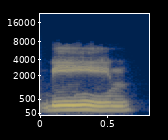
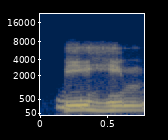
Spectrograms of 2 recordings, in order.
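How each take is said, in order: First: The middle h sound is dropped. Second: The middle h sound is clearly heard. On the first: The speaker calls it wrong. "tidak bim" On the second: The speaker calls it right. "haknya perjelas"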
